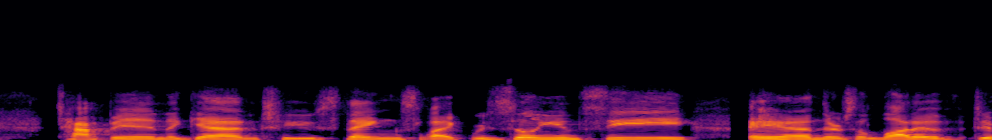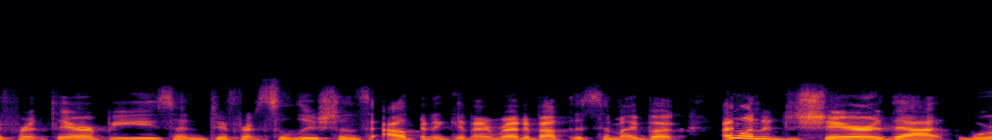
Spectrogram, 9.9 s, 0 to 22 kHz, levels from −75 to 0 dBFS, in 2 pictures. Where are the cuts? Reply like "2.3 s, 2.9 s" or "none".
3.7 s, 7.1 s, 8.6 s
